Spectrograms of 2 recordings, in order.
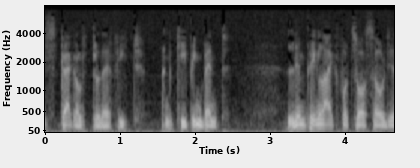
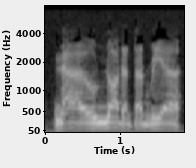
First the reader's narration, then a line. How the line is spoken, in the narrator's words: the slave driver shouted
